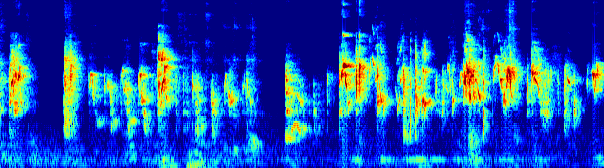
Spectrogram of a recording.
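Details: Budgies keep up a lively warble of rapid squeaks, buzzes and chirps, growing denser and louder in the second half, over a faint low hum.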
